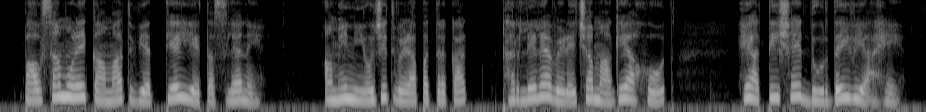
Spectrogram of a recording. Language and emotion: Marathi, sad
